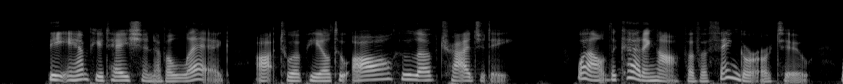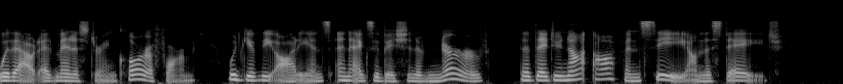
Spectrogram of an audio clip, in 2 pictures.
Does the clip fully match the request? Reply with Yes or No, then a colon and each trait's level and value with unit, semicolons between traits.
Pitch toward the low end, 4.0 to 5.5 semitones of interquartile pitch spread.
No: medium, 185 Hz; average, 5.2 semitones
